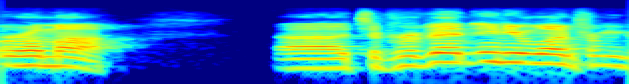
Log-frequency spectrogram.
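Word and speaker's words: Ramah: rama we we know this city is rama now i'm pronouncing it the old southern way sorry um so i'll get i'll correct that built roma uh to prevent anyone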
